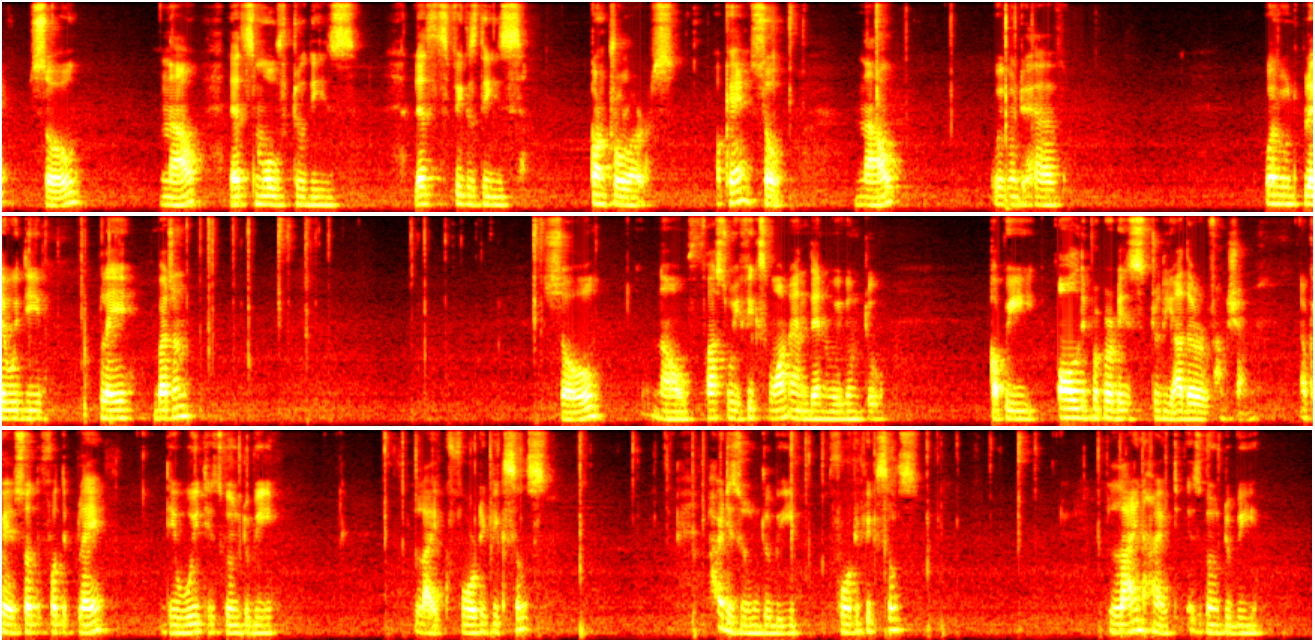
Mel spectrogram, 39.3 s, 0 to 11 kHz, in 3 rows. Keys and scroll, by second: 7.9 Return, 9.5 shift+Return, 10.0 shift+3, 13.1-16.1 typing, 15.9 shift+Return, 17.2 shift+], 17.5 shift+Left, 18.4 Return, 27.7-29.2 typing, 30.0 Return, 30.2-38.2 typing, 32.6 Return, 34.1 Return, 38.3 Return.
